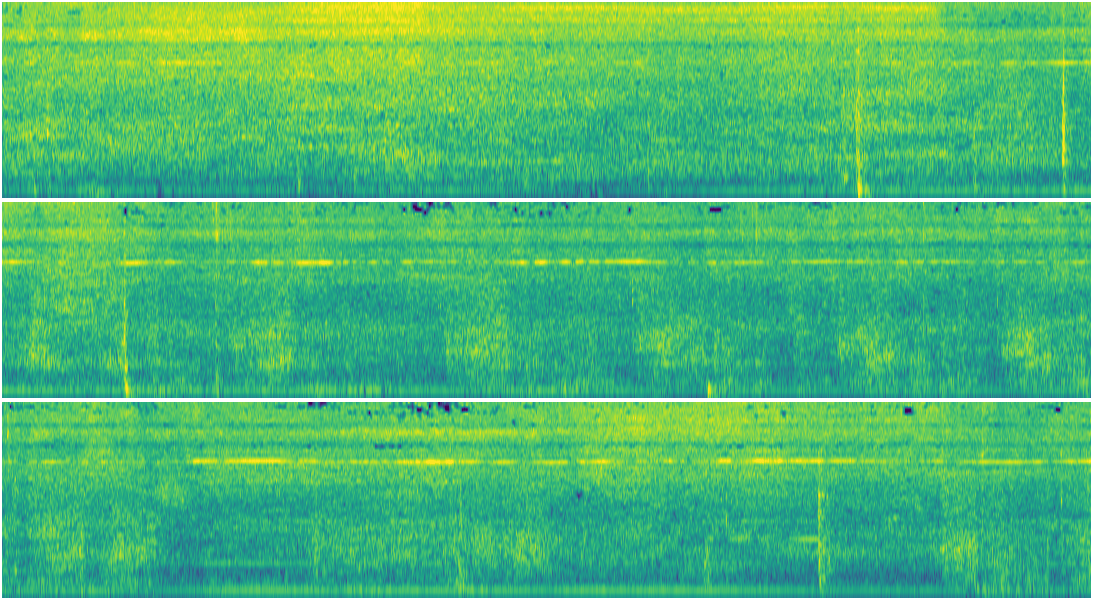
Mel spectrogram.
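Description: Numatic James cylinder vacuum cleaner running steadily while its floor head is pushed across the floor, with a few sharp knocks along the way.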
